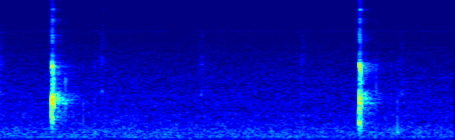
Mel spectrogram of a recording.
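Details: Two sharp, brief hiccup sounds about three seconds apart in a quiet room; hiccups.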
